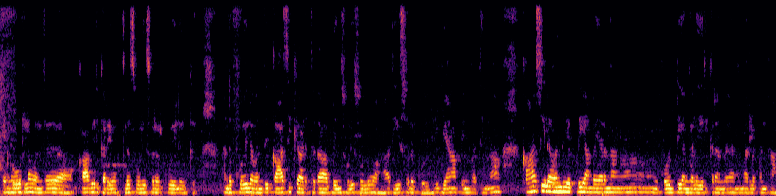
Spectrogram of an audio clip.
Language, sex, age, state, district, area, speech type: Tamil, female, 30-45, Tamil Nadu, Namakkal, rural, spontaneous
